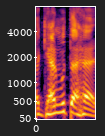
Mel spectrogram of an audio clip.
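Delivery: loud, fast, exasperated tone.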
